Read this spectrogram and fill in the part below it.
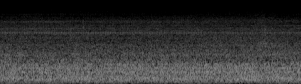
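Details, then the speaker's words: Samsung 5,000 BTU window AC (about 2000, R-22 rotary compressor) after repairing corroded capacitor power wire, ~72°F outside: on low cool, steady fan rush with low even compressor hum, blowing cold; normal. "You can hear it already. Compressor's getting warm water."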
